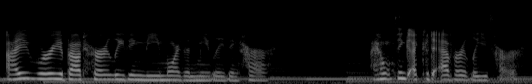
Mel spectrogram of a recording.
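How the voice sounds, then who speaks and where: A woman's voice: mid-range voice, steady tone, a little fast, over music, lightly acted. An actress playing a wry, candid single mother in her forties in a radio play, a lawyer who laughs easily while talking. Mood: conversational, wry.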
